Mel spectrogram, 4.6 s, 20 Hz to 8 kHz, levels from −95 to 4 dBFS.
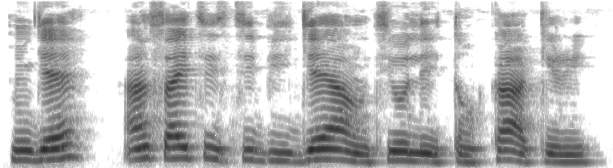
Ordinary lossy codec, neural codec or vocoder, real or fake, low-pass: none; none; real; none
